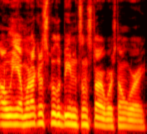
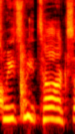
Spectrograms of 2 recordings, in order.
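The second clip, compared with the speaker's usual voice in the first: drawn out slow, pitched higher, crooning the name; mock sweet-talk; 5 semitones higher, much slower than usual. Friend mocking Val sweet-talking Talks, slow and crooning. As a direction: stretch each word like a syrupy flatterer.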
